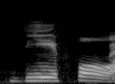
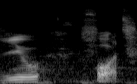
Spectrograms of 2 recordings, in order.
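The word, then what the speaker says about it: Vieux Fort: I know you say V4 all the time. I always wondered about that. Yes. V4. People have anglicized the name a lot. Um and they spell it as it looks. View Fort, right?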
